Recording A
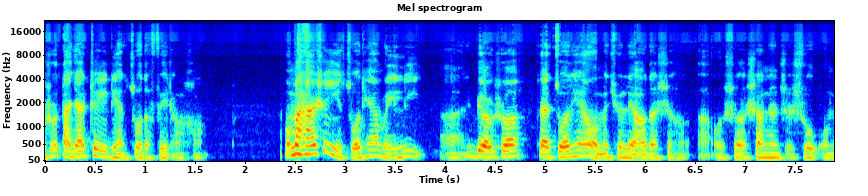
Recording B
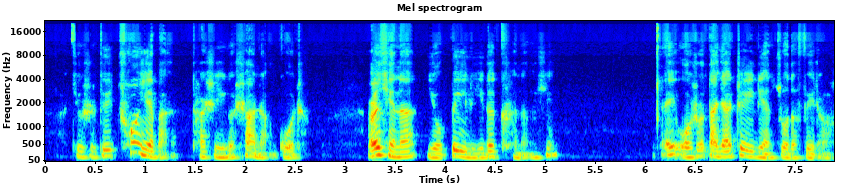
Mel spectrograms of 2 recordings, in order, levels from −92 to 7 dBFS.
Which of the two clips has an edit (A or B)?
A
